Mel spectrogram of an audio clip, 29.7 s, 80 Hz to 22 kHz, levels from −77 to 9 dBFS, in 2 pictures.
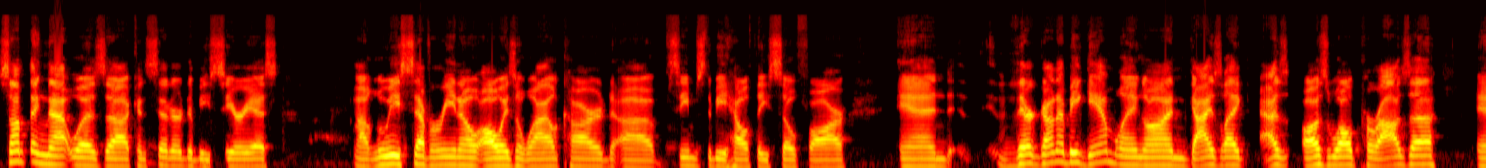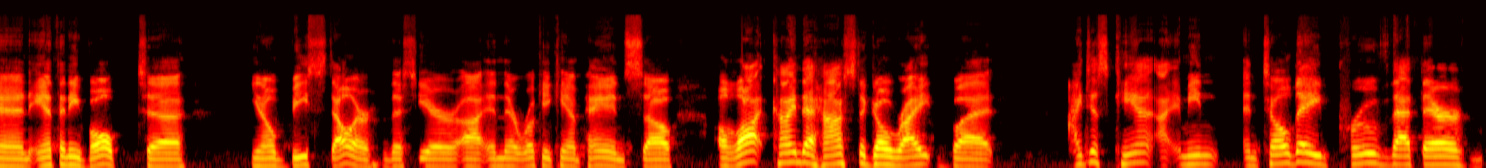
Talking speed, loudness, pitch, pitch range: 135 wpm, -18 LUFS, 140 Hz, 130-155 Hz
